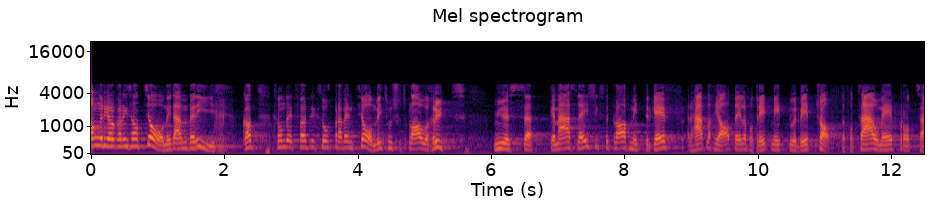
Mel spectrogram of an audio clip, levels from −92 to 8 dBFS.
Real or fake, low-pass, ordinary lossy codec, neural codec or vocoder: real; 5.4 kHz; none; none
